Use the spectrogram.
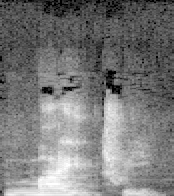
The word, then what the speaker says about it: Maitri: You have to smile to pronounce it, Maitri.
